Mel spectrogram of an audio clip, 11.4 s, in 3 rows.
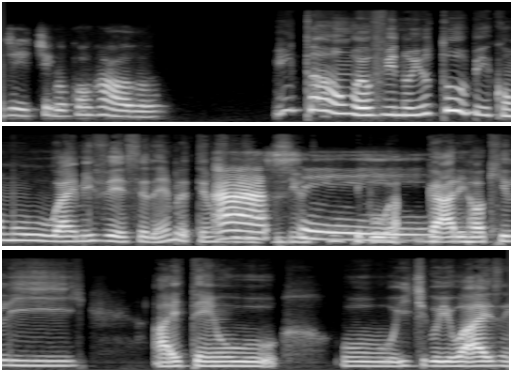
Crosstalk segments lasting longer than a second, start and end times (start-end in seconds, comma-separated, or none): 5.4-7.1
